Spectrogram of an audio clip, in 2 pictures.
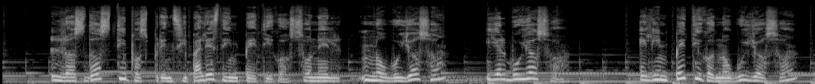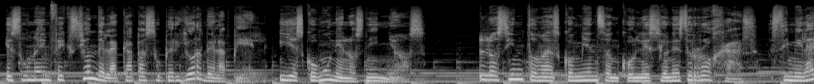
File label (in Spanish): Medical Explainer International Spanish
